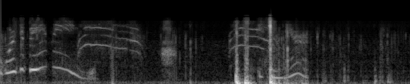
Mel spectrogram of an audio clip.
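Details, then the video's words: Female house cat calling while looking for kittens: a string of gliding, wavering meows with rich harmonics, some falling and rising, with sharp knocks and handling noises indoors. "cat looking for kitten"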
